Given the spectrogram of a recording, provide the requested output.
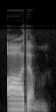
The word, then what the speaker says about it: autumn: can't wait for fall autumn Autumn lots of extra letters in there major rival major arrival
